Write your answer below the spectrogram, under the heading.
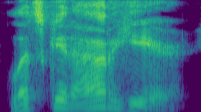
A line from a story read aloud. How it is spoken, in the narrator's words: he yelled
